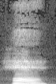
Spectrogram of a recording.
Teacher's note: We don't pronounce the R.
